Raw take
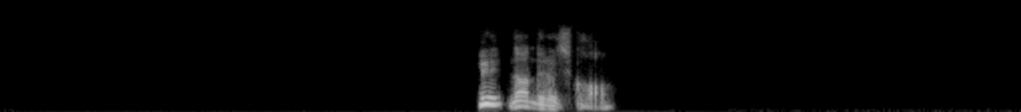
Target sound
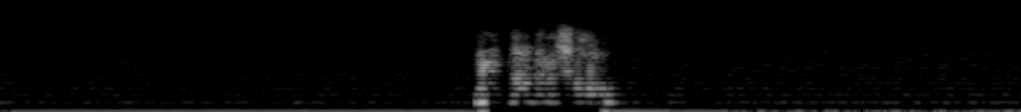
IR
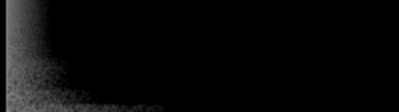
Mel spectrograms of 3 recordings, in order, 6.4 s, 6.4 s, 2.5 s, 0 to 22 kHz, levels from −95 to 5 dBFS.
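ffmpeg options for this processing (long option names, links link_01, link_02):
-filter_complex "[0:a]acompressor=threshold=-36dB:ratio=6,asettb=1/sr,asplit=3[link_01][link_02][link_03];[link_01]atrim=end=3.024[link_04];[link_02]atrim=start=3.02:end=3.79,asetpts=PTS-STARTPTS,afade=type=in:duration=0.004:curve=qsin,afade=type=out:start_time=0.766:duration=0.004:curve=qsin,highpass=frequency=2200:width_type=q:width=2.2[link_05];[link_03]atrim=start=3.786[link_06];[link_04][link_05]acrossfade=duration=0.004:curve1=hsin:curve2=qsin[link_07];[link_07][link_06]acrossfade=duration=0.004:curve1=qsin:curve2=hsin,afftfilt=real='re*3.46*eq(mod(b,12),0)':imag='im*3.46*eq(mod(b,12),0)':win_size=2048:overlap=0.75,volume=16dB"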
